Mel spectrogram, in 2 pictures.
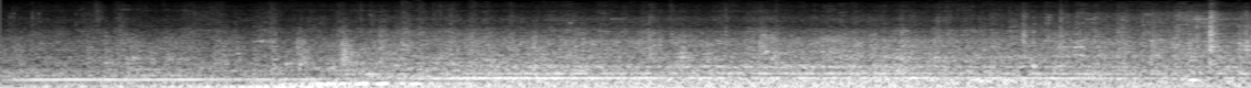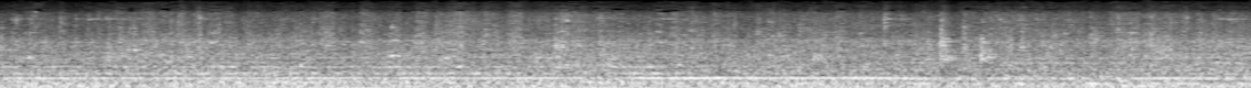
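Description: A harrow scrapes and rattles through dry soil.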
